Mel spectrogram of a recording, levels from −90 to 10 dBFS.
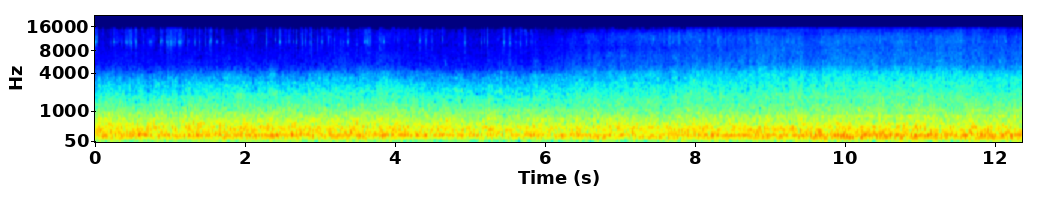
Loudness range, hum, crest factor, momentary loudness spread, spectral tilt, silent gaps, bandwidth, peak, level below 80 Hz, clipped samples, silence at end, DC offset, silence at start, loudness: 3 LU; none; 14 dB; 4 LU; -8.5 dB/octave; none; 14.5 kHz; -6 dBFS; -44 dBFS; under 0.1%; 0 s; under 0.1%; 0 s; -19 LUFS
